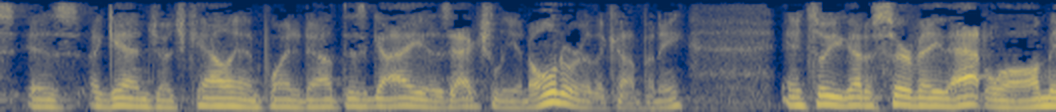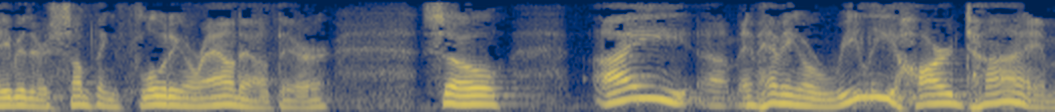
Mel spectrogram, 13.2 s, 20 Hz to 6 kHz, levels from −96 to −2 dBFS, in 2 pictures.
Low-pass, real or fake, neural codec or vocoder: 5.4 kHz; real; none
